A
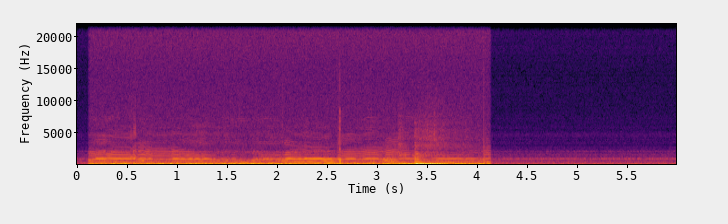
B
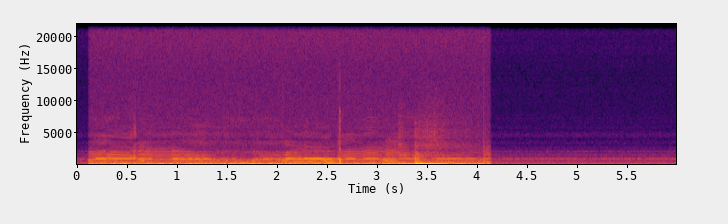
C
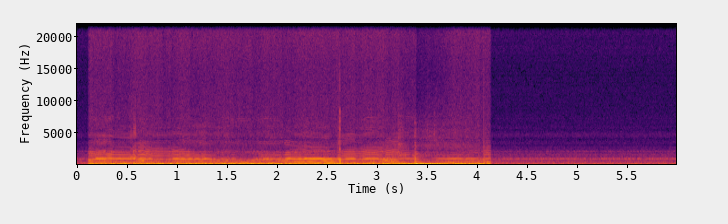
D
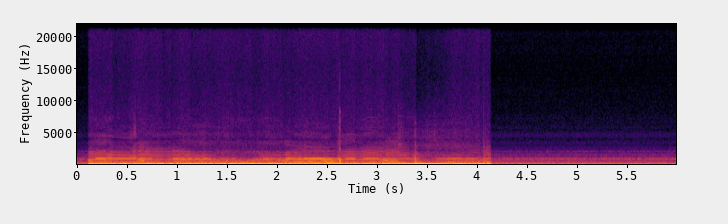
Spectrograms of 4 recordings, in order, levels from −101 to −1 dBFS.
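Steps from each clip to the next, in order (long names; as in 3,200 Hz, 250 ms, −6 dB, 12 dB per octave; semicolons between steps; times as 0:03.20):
notch filter 4,000 Hz, Q 24; level +2.5 dB
downward compressor 6 to 1, threshold −18 dBFS, peak gain reduction 11.5 dB
spectral tilt −3 dB per octave; level −2.5 dB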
